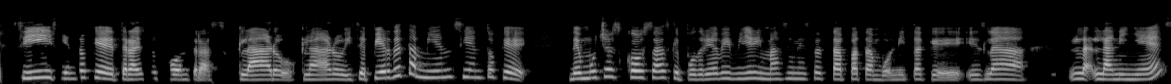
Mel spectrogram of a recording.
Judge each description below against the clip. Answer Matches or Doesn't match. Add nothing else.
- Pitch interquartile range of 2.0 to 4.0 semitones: Doesn't match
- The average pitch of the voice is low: Doesn't match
